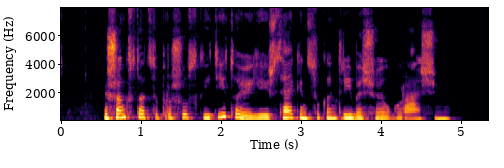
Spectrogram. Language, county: Lithuanian, Utena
